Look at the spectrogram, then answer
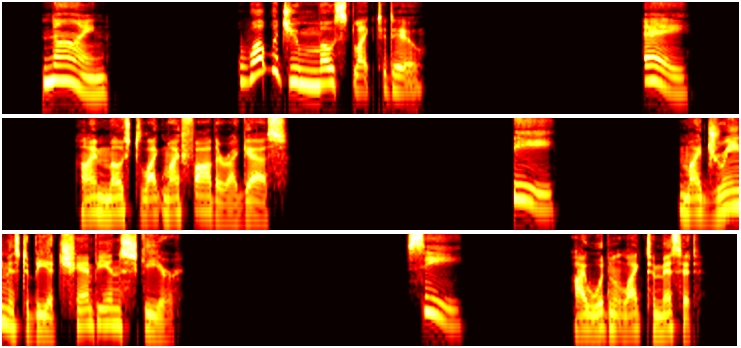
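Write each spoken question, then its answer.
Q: What would you most like to do?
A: B: My dream is to be a champion skier.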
